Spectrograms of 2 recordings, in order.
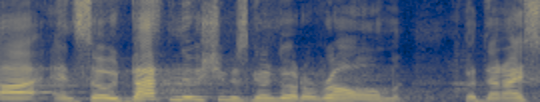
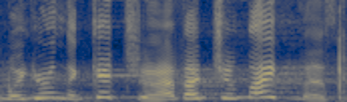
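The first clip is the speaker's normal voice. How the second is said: high, light clueless husband voice; mock innocent self; 14 semitones higher than usual. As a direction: play your past self, naively proud.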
